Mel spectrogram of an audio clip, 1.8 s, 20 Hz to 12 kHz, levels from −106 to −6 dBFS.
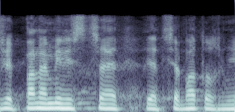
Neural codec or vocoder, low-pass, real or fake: codec, 16 kHz, 2 kbps, FreqCodec, larger model; 7.2 kHz; fake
